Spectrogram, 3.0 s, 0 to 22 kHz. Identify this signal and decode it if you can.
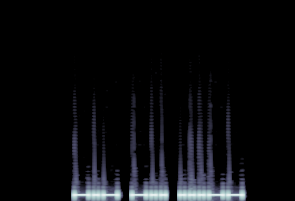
Morse code, heard as a keyed tone, about 25 wpm, 700 Hz. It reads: KD3
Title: USA Call Sign Prefixes - 25wpm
